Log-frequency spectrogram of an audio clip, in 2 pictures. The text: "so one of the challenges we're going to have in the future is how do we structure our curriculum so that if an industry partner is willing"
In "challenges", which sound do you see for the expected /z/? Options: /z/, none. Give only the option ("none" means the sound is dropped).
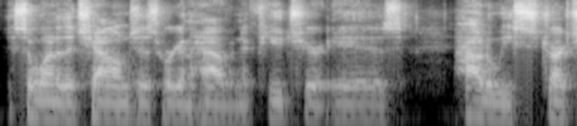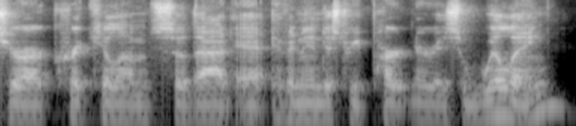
/z/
